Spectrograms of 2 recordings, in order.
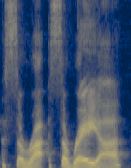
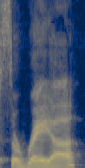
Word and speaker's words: Saraya: person, I'm guilty, Phil, of saying Saraya instead of Saraya. So I was saying Saraya instead of Saraya. There you go. That's what it is. Because of the way that it's spelled.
